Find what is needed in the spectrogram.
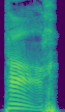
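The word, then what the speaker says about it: tard: two more to go tah-tah the D is silent and what is tower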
